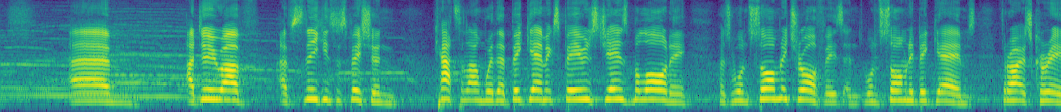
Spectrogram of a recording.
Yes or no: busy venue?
yes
